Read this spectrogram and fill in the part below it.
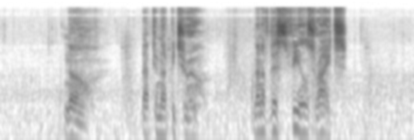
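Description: A man speaks in a low, doubtful voice, close by.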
